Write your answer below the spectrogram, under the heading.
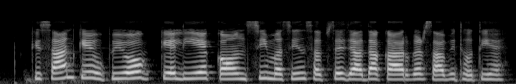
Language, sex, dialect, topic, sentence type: Hindi, female, Kanauji Braj Bhasha, agriculture, question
